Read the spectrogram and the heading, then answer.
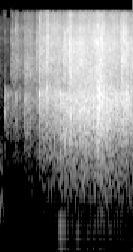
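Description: Applause from an audience welcoming a keynote speaker swells up and holds steady, a dense crackle of many hands clapping together that grows louder over a couple of seconds, with no voices over it.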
